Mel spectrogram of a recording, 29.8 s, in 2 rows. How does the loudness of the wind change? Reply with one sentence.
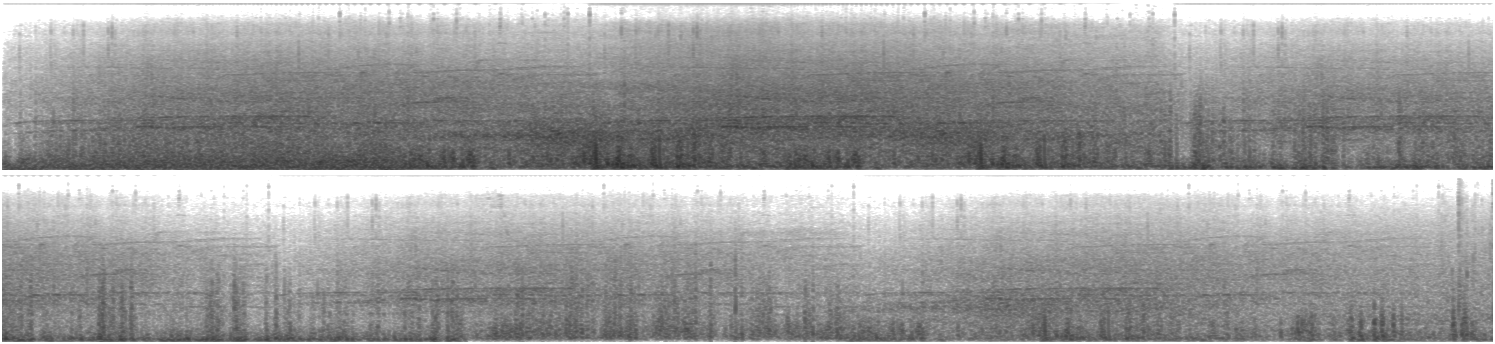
The volume of the wind goes down.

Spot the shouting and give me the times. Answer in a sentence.
The shouting can't be heard in this clip.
